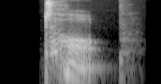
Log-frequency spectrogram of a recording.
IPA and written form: tɒp (top)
